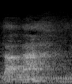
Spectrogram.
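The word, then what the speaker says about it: Tanakh: E nós fomos então ao original da Bíblia judaica, da Bíblia hebraica, o Tanar, essa letra CH no final pronuncia-se como R plural, Tanar, e lá buscar as evidências.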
